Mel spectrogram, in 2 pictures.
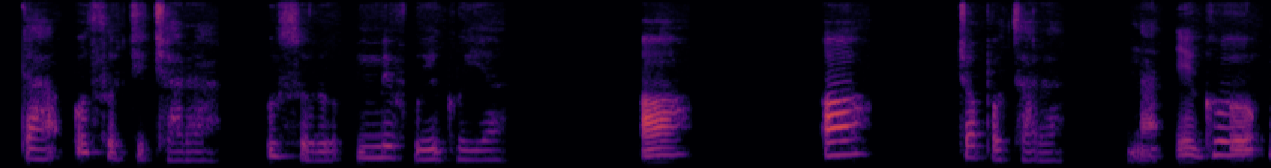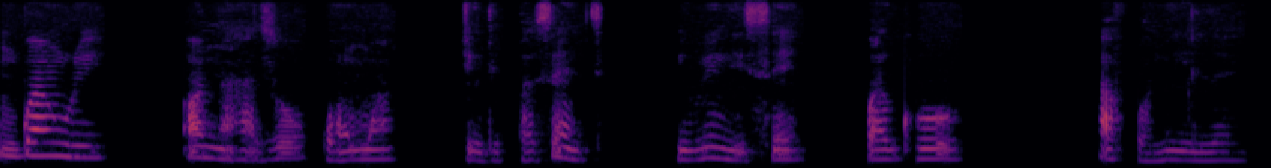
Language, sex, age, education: Igbo, female, 15-29, tertiary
